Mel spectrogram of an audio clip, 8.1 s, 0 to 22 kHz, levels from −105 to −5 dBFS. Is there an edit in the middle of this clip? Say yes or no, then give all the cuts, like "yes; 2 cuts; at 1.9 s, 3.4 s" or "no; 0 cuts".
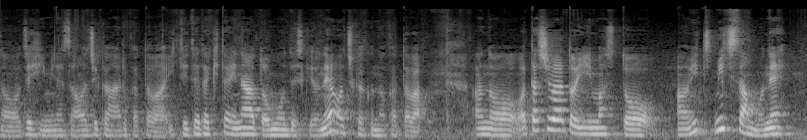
no; 0 cuts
